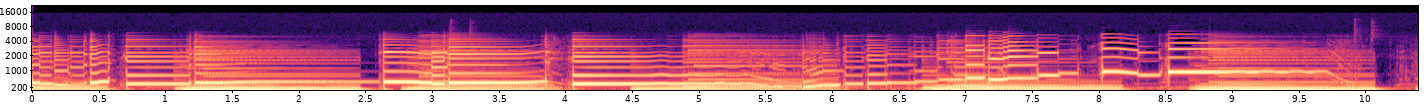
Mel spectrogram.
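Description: Electric guitar through a Supro amp. A looped part of low sustained chords recurs about every two seconds, and a live lead line of single notes with string bends plays over it.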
